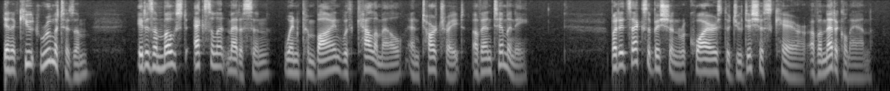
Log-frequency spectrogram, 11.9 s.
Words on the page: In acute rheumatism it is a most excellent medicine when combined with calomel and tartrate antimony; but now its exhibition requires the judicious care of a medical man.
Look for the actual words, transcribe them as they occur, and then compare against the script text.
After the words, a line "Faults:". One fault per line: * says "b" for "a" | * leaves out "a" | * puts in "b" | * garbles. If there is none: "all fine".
In acute rheumatism it is a most excellent medicine when combined with calomel and tartrate of antimony; but its exhibition requires the judicious care of a medical man.
Faults:
* puts in "of"
* leaves out "now"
